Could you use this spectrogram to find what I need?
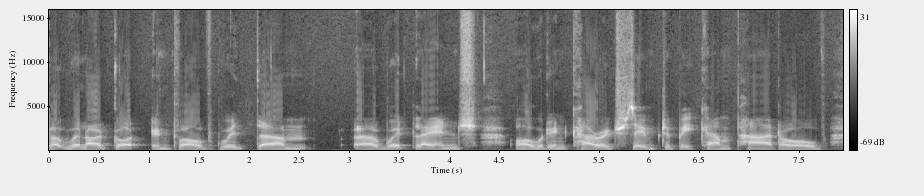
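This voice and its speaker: Very slow pace with ordinary pitch variation. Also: woman. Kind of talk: interview answer. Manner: hesitant, many fillers.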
